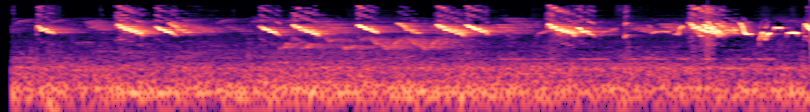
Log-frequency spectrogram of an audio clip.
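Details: Lemon-bellied white-eye (kecial kuning) in "ciak ciak" style, a busy run of high, thin chirps and quick sliding twitters in short bursts, with brief pauses, in a quiet setting.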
